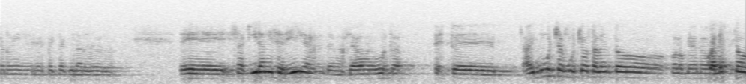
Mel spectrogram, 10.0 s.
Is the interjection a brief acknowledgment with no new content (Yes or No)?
No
